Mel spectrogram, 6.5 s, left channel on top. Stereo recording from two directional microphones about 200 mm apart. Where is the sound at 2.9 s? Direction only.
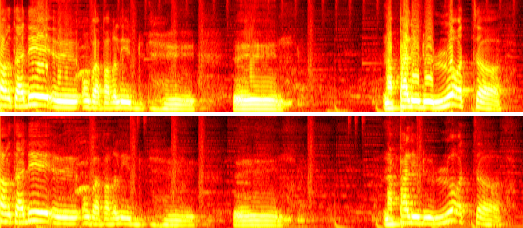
40° left (ahead or behind).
